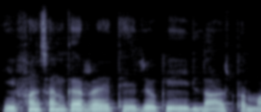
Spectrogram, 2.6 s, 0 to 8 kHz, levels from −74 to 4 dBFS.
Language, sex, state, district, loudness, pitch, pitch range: Hindi, male, Maharashtra, Washim, -18 LUFS, 120 Hz, 115-120 Hz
